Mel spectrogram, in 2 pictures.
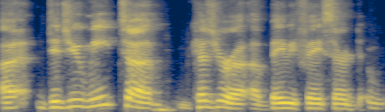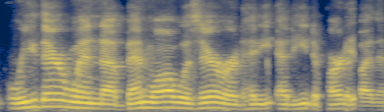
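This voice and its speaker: Lively intonation and big swings in loudness from a man with a fairly high pitch, a moderate pace and a slight Canadian accent. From Canada. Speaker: podcast host. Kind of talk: podcast interview. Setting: live podcast.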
